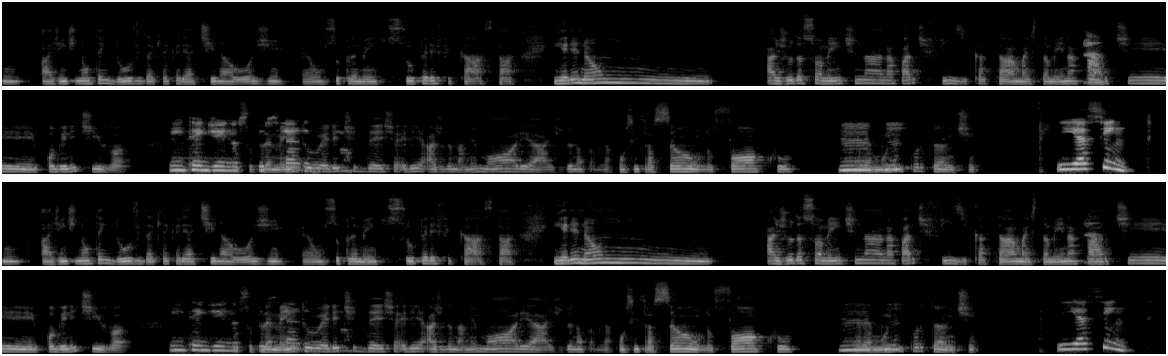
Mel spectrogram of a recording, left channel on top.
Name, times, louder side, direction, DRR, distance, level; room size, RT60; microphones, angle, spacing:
voice 1, 0.0-7.1 7.6-12.9 13.9-19.6 20.1-21.4, right 2 dB, 10° right, 0.3 m, -35 dB
voice 2, 13.3-14.1 14.5-14.6 20.0-20.7 22.2-23.0, left 7 dB, 75° left, 0.4 m, -28 dB
2.8 x 2.4 x 4.3 m
head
